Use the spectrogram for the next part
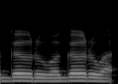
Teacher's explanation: we often reduce the vowel in the word to, but he doesn't do that here. He keeps it a oo vowel. We usually reduce it to the schwa.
